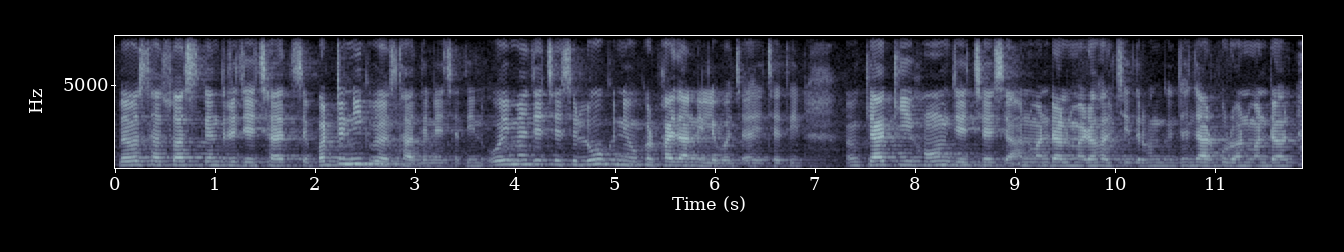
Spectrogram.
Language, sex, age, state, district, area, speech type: Maithili, female, 45-60, Bihar, Madhubani, rural, spontaneous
